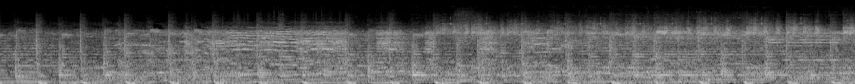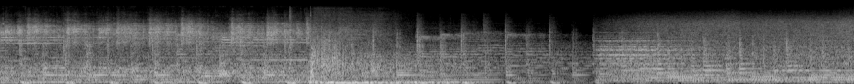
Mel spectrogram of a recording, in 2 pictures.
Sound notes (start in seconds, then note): 11.4 explode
